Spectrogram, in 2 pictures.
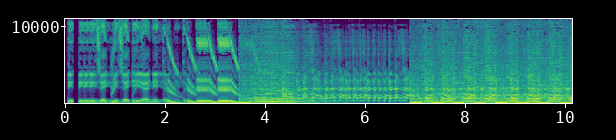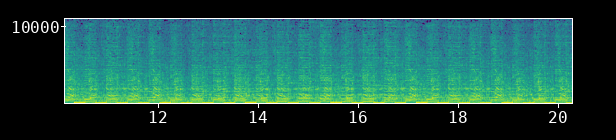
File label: Funk sped Up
